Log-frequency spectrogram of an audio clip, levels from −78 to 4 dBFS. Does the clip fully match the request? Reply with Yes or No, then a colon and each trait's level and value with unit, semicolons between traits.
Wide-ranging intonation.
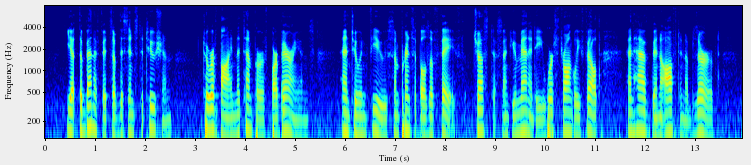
No: average, 3.8 semitones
